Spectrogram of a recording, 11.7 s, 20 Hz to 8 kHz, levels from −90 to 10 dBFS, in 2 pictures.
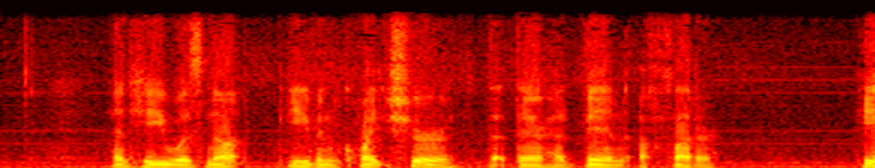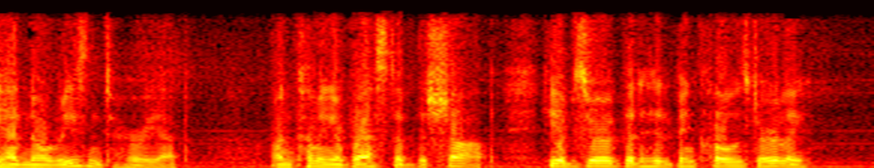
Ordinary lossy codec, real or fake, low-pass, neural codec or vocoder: AAC, 48 kbps; real; 7.2 kHz; none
